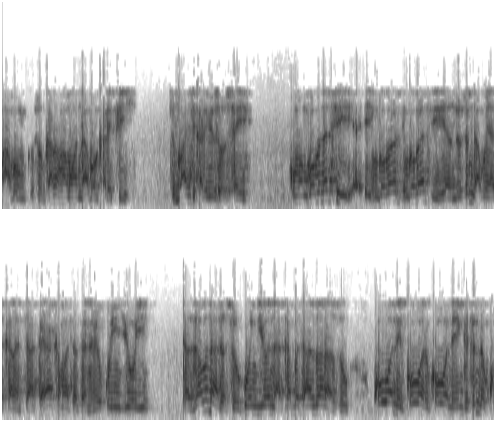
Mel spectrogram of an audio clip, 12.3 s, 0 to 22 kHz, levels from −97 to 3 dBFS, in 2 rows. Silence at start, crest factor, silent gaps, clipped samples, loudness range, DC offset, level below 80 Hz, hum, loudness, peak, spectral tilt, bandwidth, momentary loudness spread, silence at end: 0 s; 14 dB; none; under 0.1%; 1 LU; under 0.1%; -68 dBFS; none; -20 LUFS; -6 dBFS; -5.5 dB/octave; 8 kHz; 5 LU; 0 s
